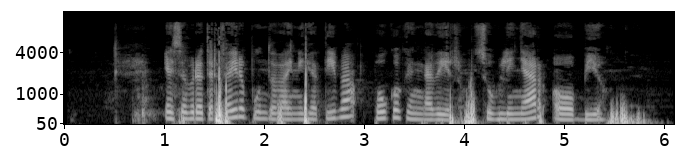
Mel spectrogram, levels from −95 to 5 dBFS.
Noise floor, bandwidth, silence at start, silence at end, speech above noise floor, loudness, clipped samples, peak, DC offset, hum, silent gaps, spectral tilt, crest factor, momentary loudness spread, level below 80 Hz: -59 dBFS; 11.5 kHz; 0.7 s; 0.25 s; 37 dB; -24 LUFS; under 0.1%; 0 dBFS; under 0.1%; none; none; -7.5 dB/octave; 24 dB; 13 LU; -36 dBFS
